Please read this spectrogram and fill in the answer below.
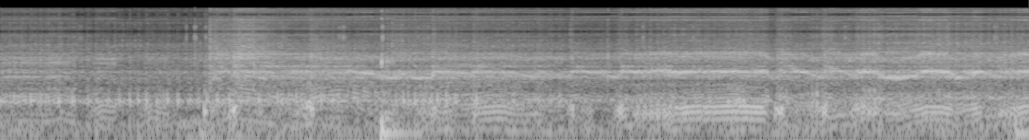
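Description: Dirt bike engines idling, then about two seconds in the engine is opened up and pulls away, its pitch rising and falling with the throttle as the bike rides over a rough woodland trail. A single sharp knock about four seconds in.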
